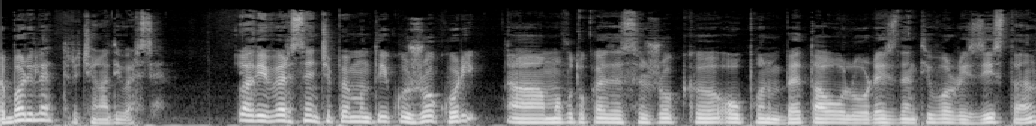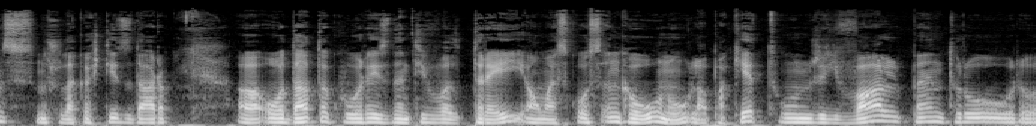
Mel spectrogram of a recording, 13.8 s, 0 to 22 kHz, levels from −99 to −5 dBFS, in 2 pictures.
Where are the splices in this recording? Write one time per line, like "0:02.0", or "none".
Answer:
none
